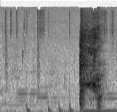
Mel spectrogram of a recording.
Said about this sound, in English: Luckily, this is only happening at the end that I'm coughing.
